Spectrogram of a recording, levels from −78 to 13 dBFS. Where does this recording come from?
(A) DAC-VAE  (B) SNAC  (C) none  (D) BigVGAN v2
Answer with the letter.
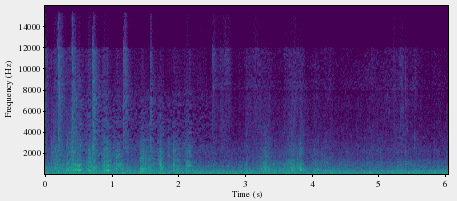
C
